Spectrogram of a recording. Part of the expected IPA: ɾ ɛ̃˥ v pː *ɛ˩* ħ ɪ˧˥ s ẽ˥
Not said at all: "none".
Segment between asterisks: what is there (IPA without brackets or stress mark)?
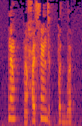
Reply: ɛ̃˩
